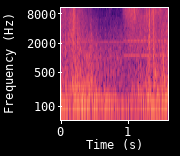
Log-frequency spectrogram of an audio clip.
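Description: The Confringo fire spell exploding in the video game Hogwarts Legacy, a broad booming burst that swells, dips briefly and surges again, heard alone without talk.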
